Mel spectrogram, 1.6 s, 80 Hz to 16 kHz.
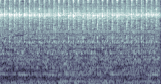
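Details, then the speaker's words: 2015 Nissan Note with a rough idle and sluggish acceleration, after repair of a suspected failing ignition coil, heard at the tailpipe: even, steady idle with a smooth regular pulse, no longer missing, vibration gone. "So, I don't know if you can hear it, but it's no longer missing."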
